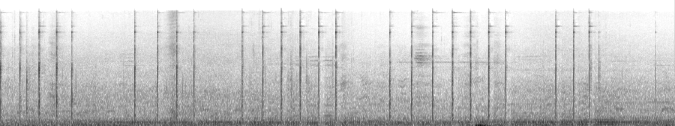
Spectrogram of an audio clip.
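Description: Small hand hammer tapping metal on a small anvil block, shaping copper nails for a wooden rowing boat: quick, sharp metallic taps at about two or three a second, pausing briefly near the middle, over a steady low rumble.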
